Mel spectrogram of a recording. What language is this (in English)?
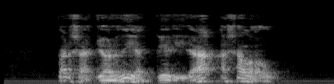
Catalan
